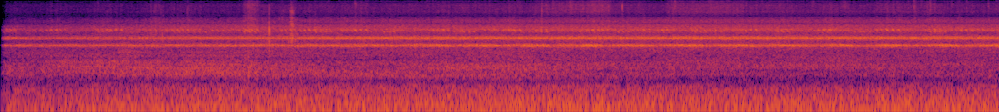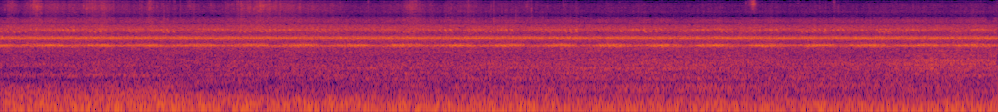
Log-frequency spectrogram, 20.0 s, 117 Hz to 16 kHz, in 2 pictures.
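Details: Crickets chirping at midnight in Montana beside Interstate 94, in the far north of the continental USA: a steady, unbroken high trill in several stacked tones, over a constant low rumble of highway traffic.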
